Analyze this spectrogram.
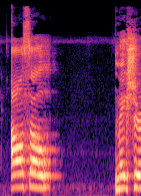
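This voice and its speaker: A woman is speaking. Audible echo from the room surrounds her voice. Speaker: podcast host. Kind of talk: casual gossip chat.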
